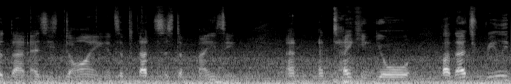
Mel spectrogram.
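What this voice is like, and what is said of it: Usual voice. Nothing is said of it.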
